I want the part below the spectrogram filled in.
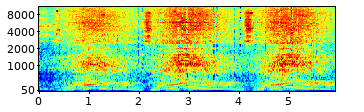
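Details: Honda Pilot after repairs and injector cleaning: three clean rev-ups rising and falling smoothly with no stumble or misfire, though owner suspects two rear injectors still not working properly and the cat may be clogged.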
